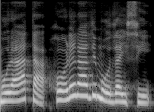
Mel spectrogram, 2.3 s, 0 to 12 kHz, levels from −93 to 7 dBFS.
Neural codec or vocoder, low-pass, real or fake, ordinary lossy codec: codec, 24 kHz, 3.1 kbps, DualCodec; none; fake; none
